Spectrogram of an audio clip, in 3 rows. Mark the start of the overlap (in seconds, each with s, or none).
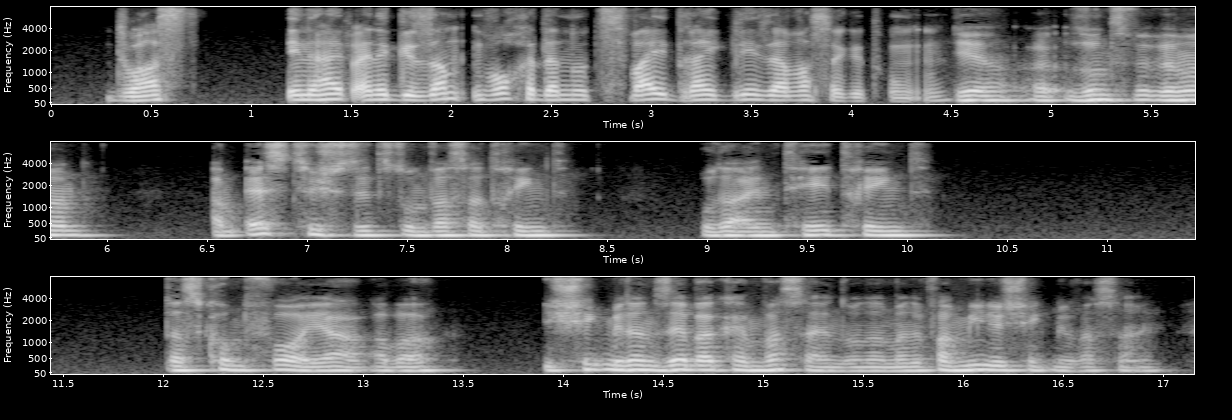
none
